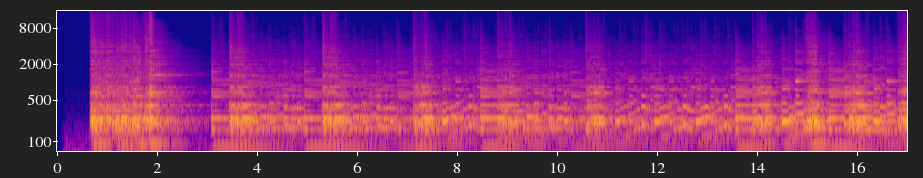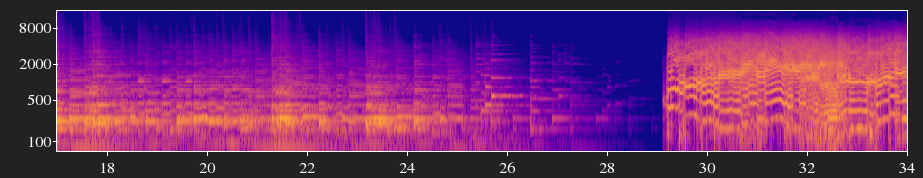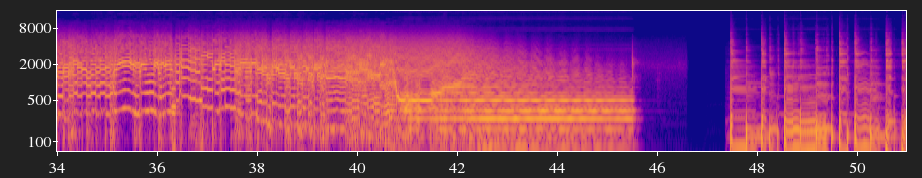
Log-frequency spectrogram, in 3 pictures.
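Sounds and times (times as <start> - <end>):
acoustic guitar: 0.6 - 28.4, 29.2 - 45.7, 47.4 - 50.9
bass guitar: 29.2 - 45.6, 47.4 - 50.9.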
